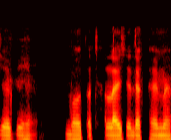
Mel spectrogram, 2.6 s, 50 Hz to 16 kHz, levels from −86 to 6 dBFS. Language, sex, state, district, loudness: Maithili, male, Bihar, Saharsa, -32 LUFS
